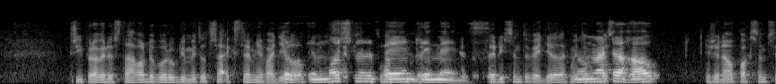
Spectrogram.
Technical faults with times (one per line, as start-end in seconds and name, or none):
3.15-4.90 speech suppressed in double talk
6.18-6.70 speech suppressed in double talk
